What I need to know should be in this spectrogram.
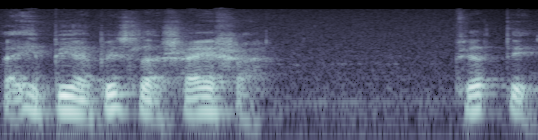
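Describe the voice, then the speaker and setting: A man is speaking. He has an Austrian accent. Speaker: dialect poet. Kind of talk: poetry reading. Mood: humorous storytelling. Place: home room. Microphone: camera far.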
